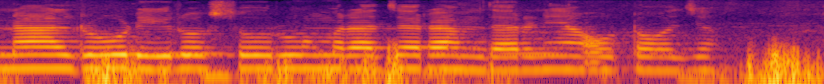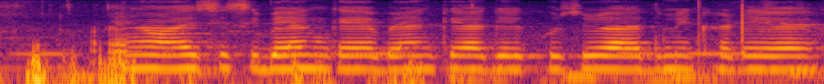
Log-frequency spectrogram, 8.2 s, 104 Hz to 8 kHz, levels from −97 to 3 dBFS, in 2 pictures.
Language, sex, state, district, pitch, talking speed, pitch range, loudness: Hindi, female, Rajasthan, Bikaner, 225 Hz, 140 wpm, 225-230 Hz, -19 LUFS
